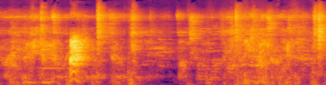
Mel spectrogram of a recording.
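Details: A Rhodesian ridgeback and a Lhasa apso Jack Russell cross dog at play together; one loud, sharp bark stands out early, followed by scuffling noises, quieter yips and faint background music.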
